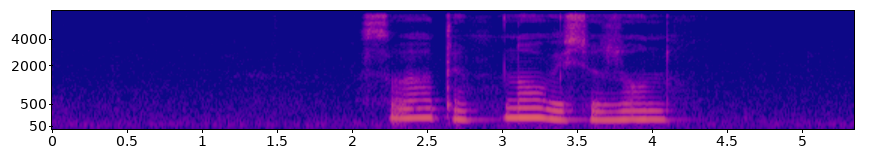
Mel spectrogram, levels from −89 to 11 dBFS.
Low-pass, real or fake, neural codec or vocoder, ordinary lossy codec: 7.2 kHz; real; none; Opus, 64 kbps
